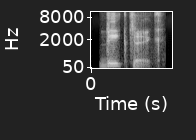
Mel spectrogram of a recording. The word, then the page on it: deictic: British English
